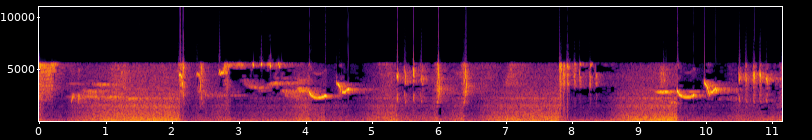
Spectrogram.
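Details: Orange-headed thrush song: clear, slurred whistled phrases with rising and falling notes, given in short bursts a few seconds apart, with broadband rushing noise and clicks behind.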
